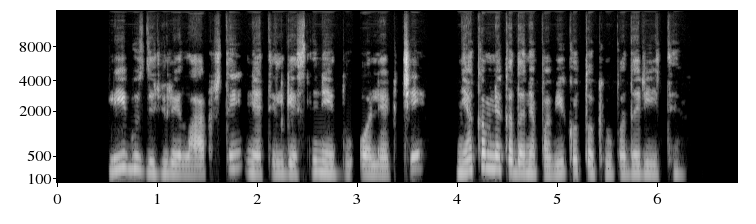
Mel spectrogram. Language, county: Lithuanian, Telšiai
